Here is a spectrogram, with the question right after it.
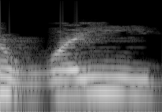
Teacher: یہ غین ہیوی ہے, یا ساکنہ سے پہلے غین پر زبر ہے تو یہ یا لین ہے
